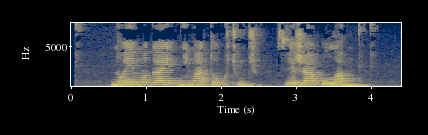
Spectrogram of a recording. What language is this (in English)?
Mari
